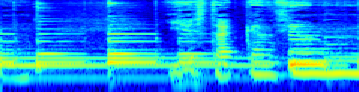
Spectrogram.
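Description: Nylon-string classical guitar being strummed and picked as song accompaniment, several chords and single notes that change pitch toward the end.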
